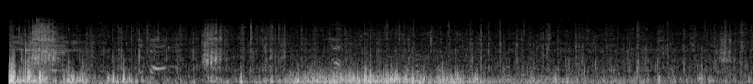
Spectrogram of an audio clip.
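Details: Mongolian horses in Terelj National Park, Mongolia, near Turtle Rock: rapid clip-clop hoofbeats and a short whinny, with people talking close by.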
